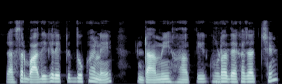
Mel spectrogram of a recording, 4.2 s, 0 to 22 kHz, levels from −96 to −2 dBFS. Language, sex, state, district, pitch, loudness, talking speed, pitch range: Bengali, male, West Bengal, Cooch Behar, 135 Hz, -21 LUFS, 125 wpm, 120-145 Hz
